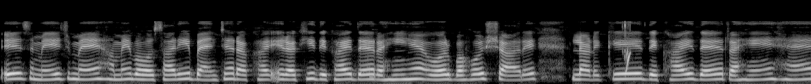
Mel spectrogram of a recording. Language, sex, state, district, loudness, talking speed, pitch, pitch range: Hindi, female, Uttar Pradesh, Jalaun, -17 LUFS, 155 wpm, 230 Hz, 220-245 Hz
